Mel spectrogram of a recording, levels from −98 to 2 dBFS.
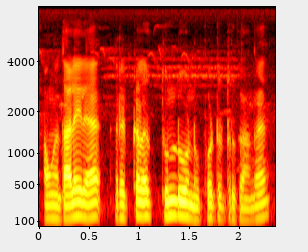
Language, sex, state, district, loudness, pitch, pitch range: Tamil, male, Tamil Nadu, Namakkal, -19 LUFS, 130 Hz, 125-140 Hz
